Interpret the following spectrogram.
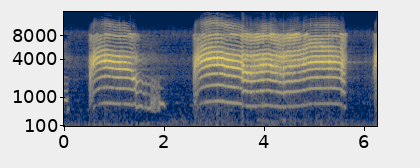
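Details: Pet cat meowing twice: a one-second wail that trails off, then a long, steady, drawn-out meow of about three seconds, strongly harmonic and slightly wavering, with silence between.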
